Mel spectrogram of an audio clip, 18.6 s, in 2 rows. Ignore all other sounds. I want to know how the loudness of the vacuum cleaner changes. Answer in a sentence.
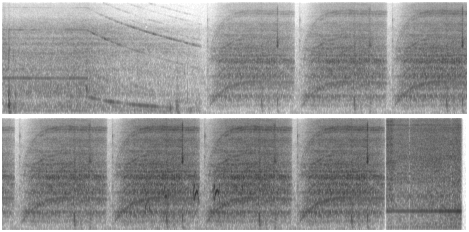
The volume of the vacuum cleaner goes up.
